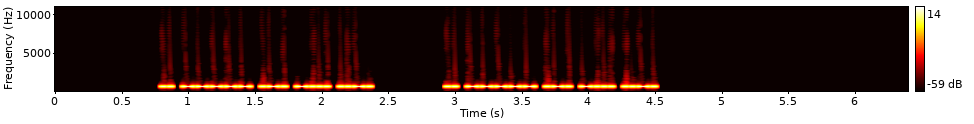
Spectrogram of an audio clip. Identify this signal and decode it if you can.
Morse code, heard as a keyed tone, about 46 wpm, 700 Hz. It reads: I0RBF I0RBF
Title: DXCC-100 Call Signs - 5 Characters - Repeated 2x - 45wpm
